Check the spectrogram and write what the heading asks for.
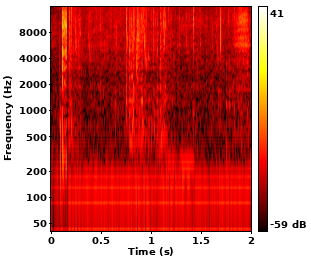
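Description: A spoon working warm water into crumbly cornmeal in a stainless steel bowl: soft, wet squishing, with one light click of the spoon against the bowl at the start.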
